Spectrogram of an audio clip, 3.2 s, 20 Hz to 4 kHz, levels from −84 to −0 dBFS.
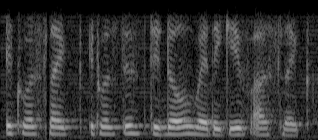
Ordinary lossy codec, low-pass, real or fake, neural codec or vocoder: Opus, 64 kbps; 3.6 kHz; real; none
